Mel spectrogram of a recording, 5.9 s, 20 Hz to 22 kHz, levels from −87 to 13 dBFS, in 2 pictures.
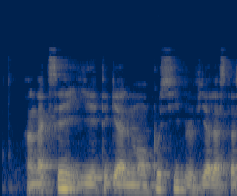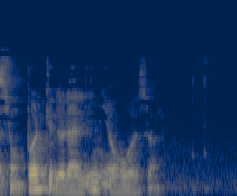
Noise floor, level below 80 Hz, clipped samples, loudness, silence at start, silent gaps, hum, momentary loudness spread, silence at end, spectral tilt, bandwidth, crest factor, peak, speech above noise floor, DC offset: -67 dBFS; -64 dBFS; under 0.1%; -28 LUFS; 0.35 s; none; none; 12 LU; 1 s; -7 dB/octave; 9.2 kHz; 20 dB; -8 dBFS; 39 dB; under 0.1%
